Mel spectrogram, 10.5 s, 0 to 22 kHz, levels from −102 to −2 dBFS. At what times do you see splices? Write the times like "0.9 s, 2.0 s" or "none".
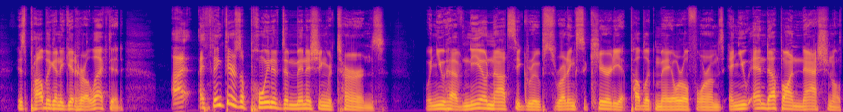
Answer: none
